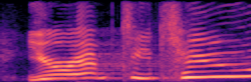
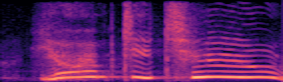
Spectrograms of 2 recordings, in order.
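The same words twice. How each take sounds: First: Surprised question. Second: Deflated statement. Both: Shown as a demonstration.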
